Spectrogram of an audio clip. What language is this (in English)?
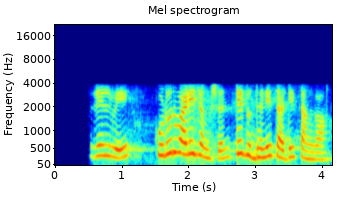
Marathi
